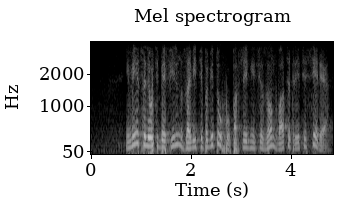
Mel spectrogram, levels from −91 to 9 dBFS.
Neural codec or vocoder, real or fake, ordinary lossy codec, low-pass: none; real; Opus, 16 kbps; 3.6 kHz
